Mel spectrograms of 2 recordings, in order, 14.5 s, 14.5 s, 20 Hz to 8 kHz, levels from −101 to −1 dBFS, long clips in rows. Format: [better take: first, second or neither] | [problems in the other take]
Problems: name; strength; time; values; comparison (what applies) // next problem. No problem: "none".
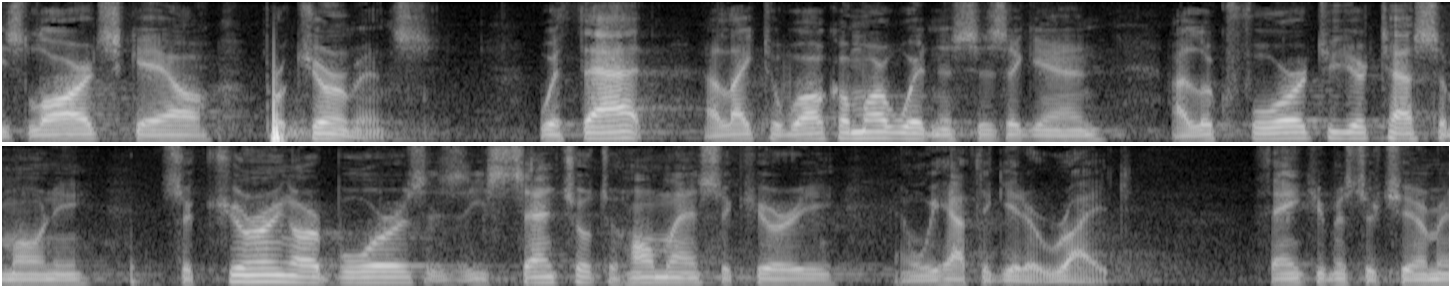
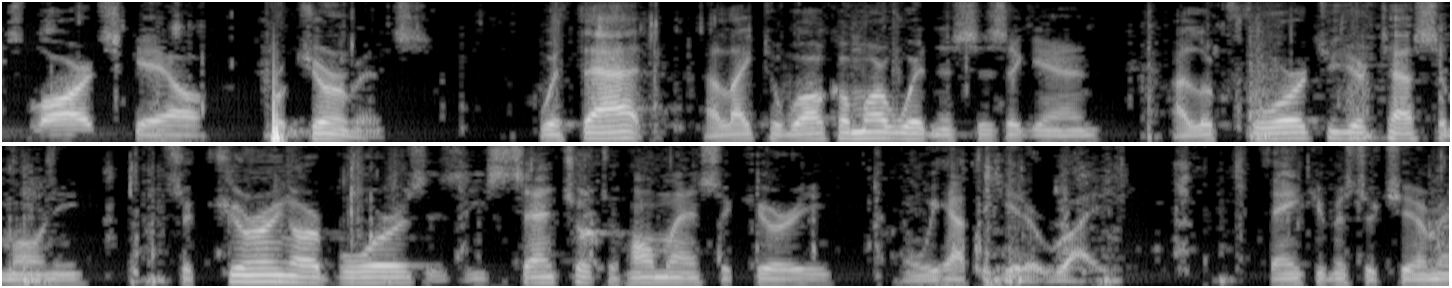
first | noise reduction (classical method spectral subtraction)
